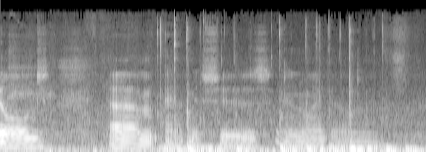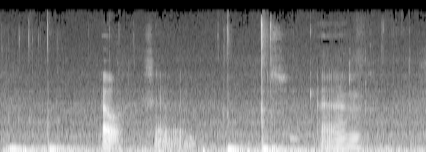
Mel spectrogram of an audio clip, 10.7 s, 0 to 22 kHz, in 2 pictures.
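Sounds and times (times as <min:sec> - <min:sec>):
low room hum: 0:00.0 - 0:10.6
speech: 0:01.4 - 0:05.0, 0:06.6 - 0:07.9, 0:09.3 - 0:10.0
typing on a computer keyboard: 0:01.9 - 0:04.9, 0:08.1 - 0:08.9.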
